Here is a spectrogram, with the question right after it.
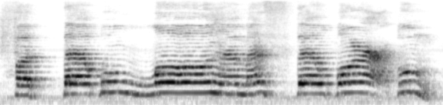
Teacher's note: huruf ain-nya dibaca sukun, ditekankan keluar dari tenggorokan bagian tengah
